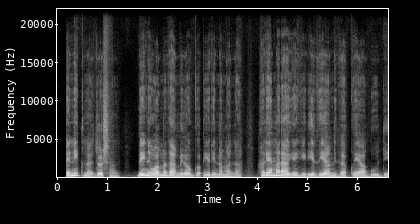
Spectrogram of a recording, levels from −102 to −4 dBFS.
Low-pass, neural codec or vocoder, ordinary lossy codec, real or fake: none; codec, 44.1 kHz, 1.7 kbps, Pupu-Codec; none; fake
